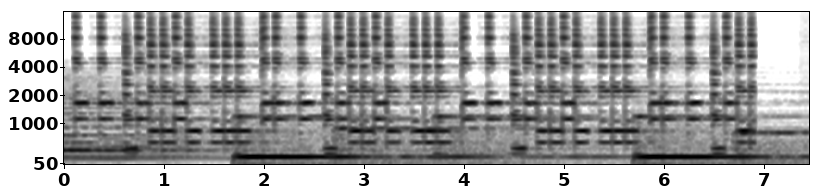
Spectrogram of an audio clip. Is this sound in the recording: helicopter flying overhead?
no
